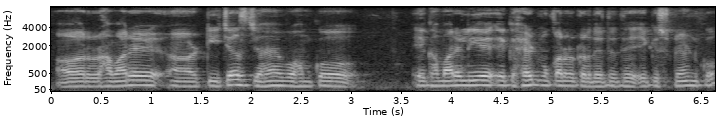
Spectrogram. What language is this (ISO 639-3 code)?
urd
